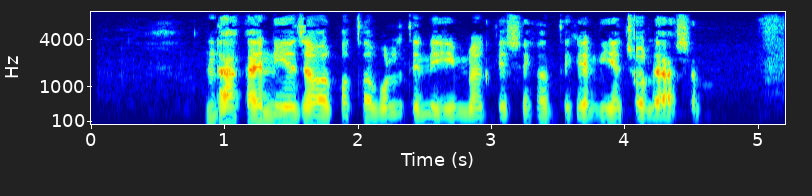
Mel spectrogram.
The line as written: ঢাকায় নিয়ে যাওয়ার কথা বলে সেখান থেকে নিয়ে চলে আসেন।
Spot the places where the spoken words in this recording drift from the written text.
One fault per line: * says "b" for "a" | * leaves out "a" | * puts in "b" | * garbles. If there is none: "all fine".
* puts in "তিনি ইমরানকে"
